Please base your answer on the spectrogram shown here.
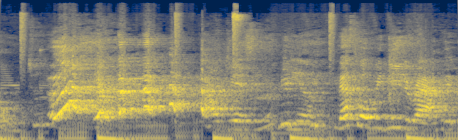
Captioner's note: laugh; laughing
